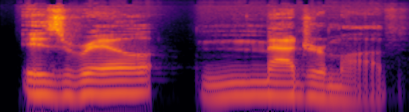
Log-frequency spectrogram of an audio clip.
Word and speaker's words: Israel Madrimov: Let me double check the pronunciation there. Israel Madrimov is how you say his name.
